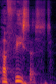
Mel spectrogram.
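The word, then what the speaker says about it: aphesis (ἄφεσις): If we spell it in English letters, it's A-P-H-E-S-I-S, aphesis. And the verb is aphemi, to forgive. Forgiveness, to forgive, aphesis, aphemi. He looked at him and he said, your sins are aphesis.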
